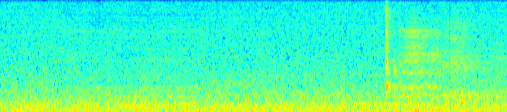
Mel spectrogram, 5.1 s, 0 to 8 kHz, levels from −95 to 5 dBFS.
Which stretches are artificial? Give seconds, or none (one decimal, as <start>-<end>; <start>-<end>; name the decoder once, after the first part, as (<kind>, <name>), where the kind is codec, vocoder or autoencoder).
0.6-2.0 (codec, SNAC)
